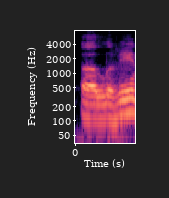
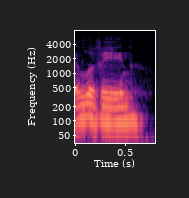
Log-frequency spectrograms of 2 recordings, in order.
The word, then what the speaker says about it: Levin: for the campaign okay Levine Levin am I still saying it wrong love in I guess apparently I'm still pronouncing his room name bro I apologized to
